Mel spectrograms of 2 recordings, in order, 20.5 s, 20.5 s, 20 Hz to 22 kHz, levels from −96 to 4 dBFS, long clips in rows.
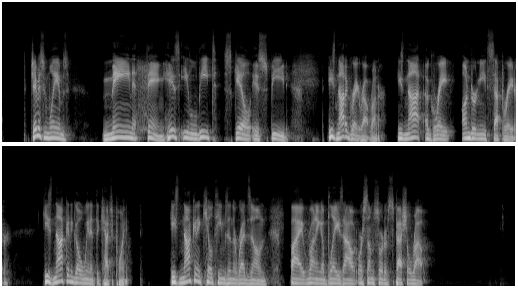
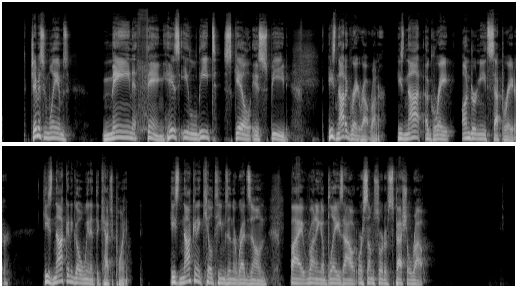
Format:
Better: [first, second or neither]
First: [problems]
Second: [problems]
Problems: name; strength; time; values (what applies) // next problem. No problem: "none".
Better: second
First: muffled; very; fading above 3.5 kHz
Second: none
